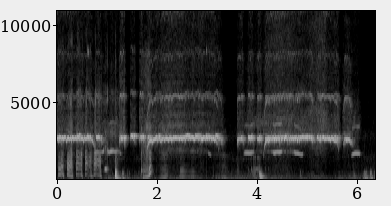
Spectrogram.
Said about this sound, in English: Oh, my God. They all have whistles.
